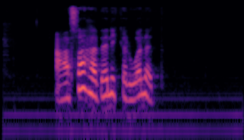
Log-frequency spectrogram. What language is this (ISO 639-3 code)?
ara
